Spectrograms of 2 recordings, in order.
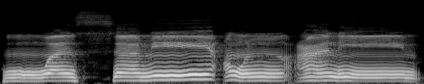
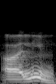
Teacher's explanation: Di sini huruf ain ya, di pertengahan kerongkong.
